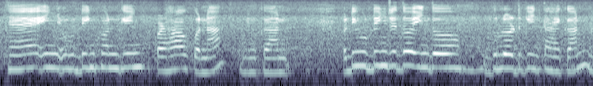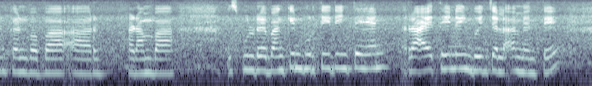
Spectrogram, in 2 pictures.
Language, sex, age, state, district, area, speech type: Santali, female, 45-60, West Bengal, Birbhum, rural, spontaneous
